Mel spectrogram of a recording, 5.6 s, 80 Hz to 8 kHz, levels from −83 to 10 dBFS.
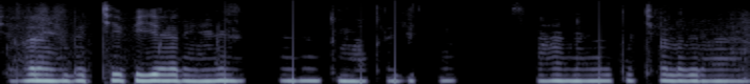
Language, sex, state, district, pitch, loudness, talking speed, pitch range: Hindi, female, Uttar Pradesh, Deoria, 205 Hz, -30 LUFS, 95 wpm, 200-210 Hz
